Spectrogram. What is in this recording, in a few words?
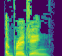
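"abridging", English, British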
